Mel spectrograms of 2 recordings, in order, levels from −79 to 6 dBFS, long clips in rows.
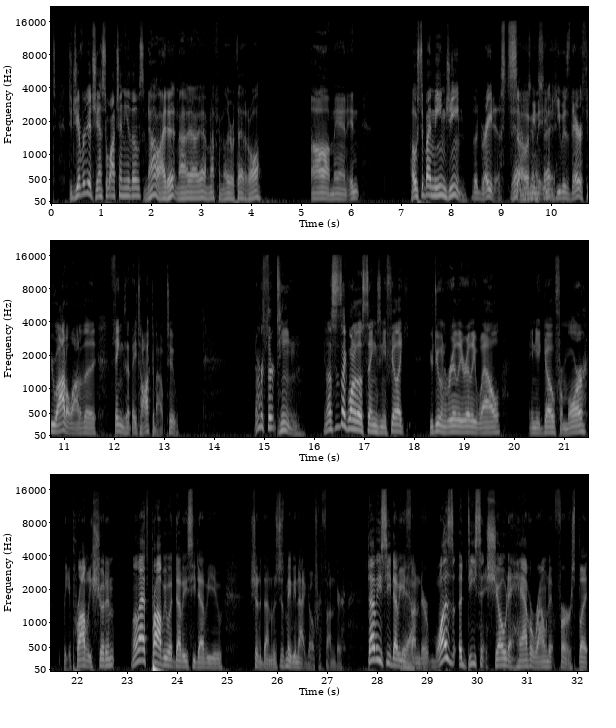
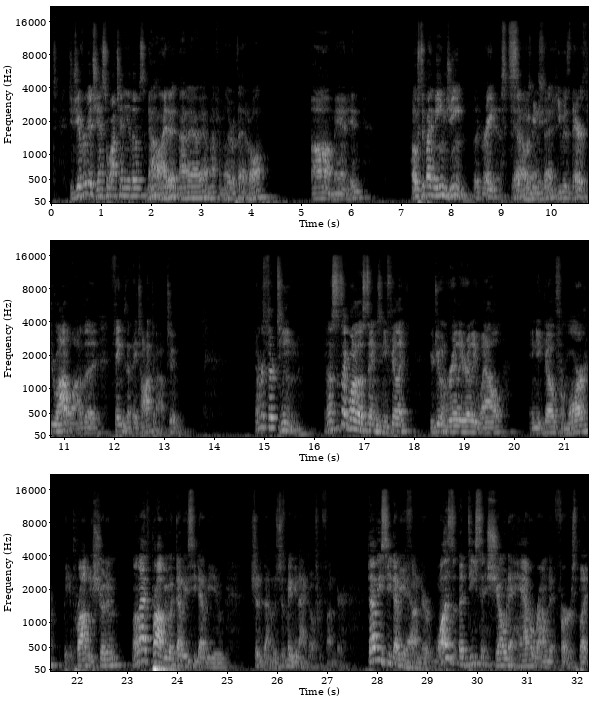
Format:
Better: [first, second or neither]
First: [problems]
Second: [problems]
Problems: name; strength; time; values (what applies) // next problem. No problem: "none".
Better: first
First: none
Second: room echo; slight; dies away in 0.4 s // off-mic speech; far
